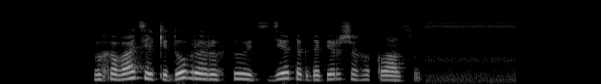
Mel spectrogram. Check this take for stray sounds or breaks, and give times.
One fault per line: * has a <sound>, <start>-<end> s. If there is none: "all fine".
all fine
